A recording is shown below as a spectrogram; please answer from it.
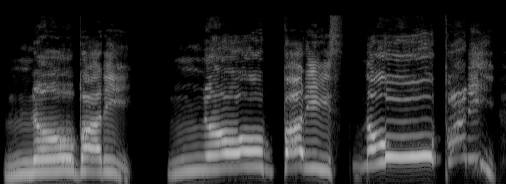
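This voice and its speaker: A man talking as a podcast guest and business coach, giving an energetic pitch and repeating words for emphasis. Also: drawn-out words, dry recording.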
